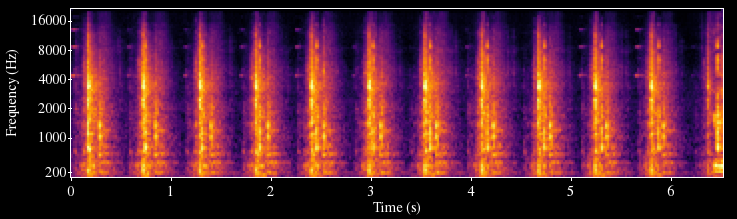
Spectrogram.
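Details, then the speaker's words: ZOLL AED 3 metronome set at 100 beats per minute, steady clicks pacing chest compressions during CPR after a shock is delivered; CPR metronome. "push your machine provides a metronome set at 100 beats per minute"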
